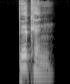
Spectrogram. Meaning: to bend down, to stoop
- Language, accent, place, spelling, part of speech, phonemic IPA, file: German, Germany, Berlin, bücken, verb, /ˈbʏkən/, De-bücken.ogg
